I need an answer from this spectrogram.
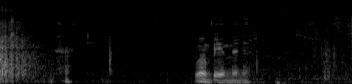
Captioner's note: horse snorts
